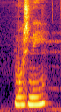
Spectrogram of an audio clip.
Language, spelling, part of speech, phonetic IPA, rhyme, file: Czech, mužný, adjective, [ˈmuʒniː], -uʒniː, Cs-mužný.ogg
- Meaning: 1. manly, masculine (having male qualities, not feminine or effeminate.) 2. manly, brave, courageous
